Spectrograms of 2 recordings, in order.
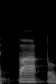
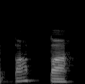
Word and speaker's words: papa: P pá P pá com a sílaba tônica no final negativo é papa Ok é papá papá r r na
